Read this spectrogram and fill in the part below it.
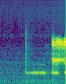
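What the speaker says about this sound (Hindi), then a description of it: "तो भाई कुछ इस तरीके से मैंने कॉल लगा दी है।" An outgoing call placed to an Onelap Go+ portable GPS tracker for cars: a short electronic tone, a pause, then a steady ringback tone starting, thin and clear in a quiet room.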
